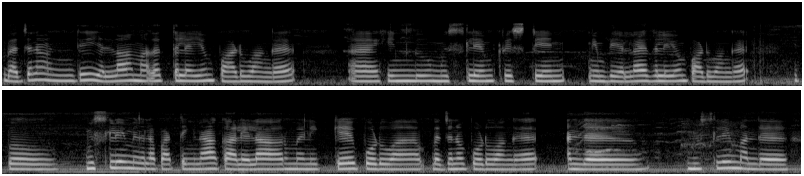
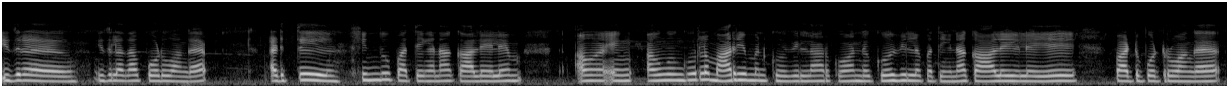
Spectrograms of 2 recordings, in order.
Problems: none marked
